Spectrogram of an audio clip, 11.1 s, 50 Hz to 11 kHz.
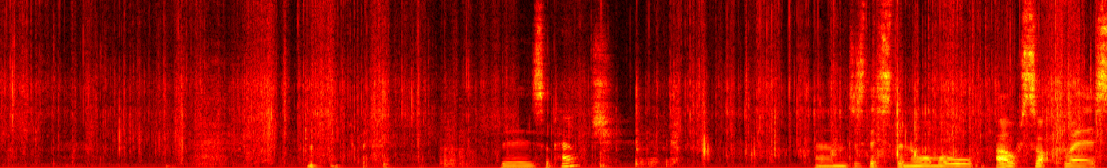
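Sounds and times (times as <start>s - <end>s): plastic sleeve crinkling: 0.0s - 11.0s.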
